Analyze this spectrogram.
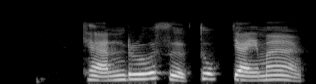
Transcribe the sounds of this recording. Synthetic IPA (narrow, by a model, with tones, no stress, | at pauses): t͡ɕʰa˦˥nɾuː˦˥sɯ˨˩k̚t̪ʰu˦˥˩k̚t͡ɕa˧jmaː˥˩k̚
